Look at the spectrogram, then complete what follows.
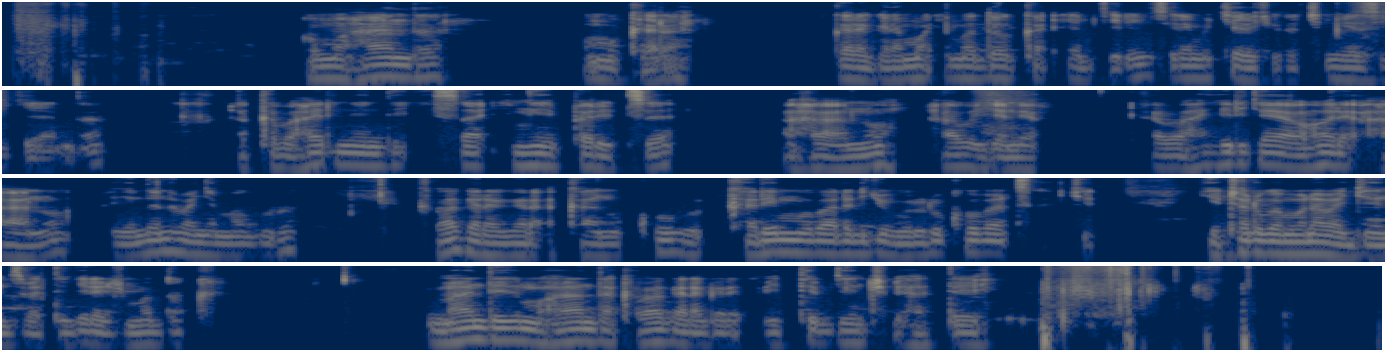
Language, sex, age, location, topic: Kinyarwanda, male, 25-35, Kigali, government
